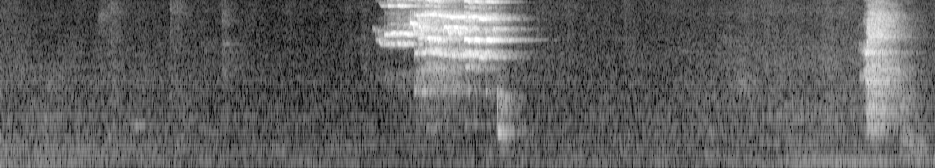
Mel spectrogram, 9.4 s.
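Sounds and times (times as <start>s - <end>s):
bird in a Hanoi suburb: 3.7s - 5.5s, 8.6s - 9.2s.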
